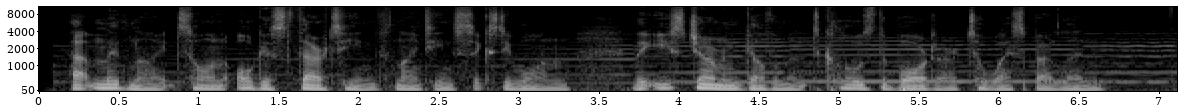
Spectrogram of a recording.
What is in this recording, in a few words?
documentary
